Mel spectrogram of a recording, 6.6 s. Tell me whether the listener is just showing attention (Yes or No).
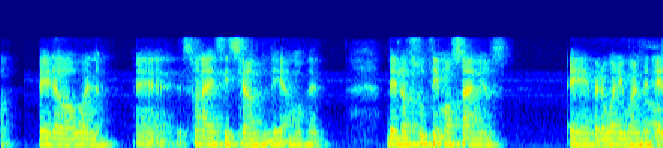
Yes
